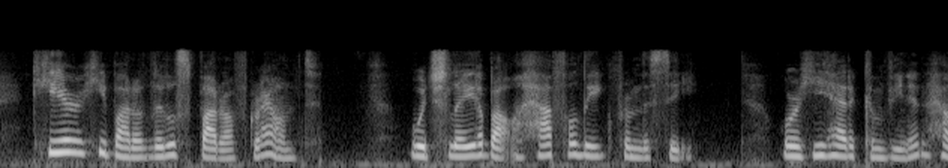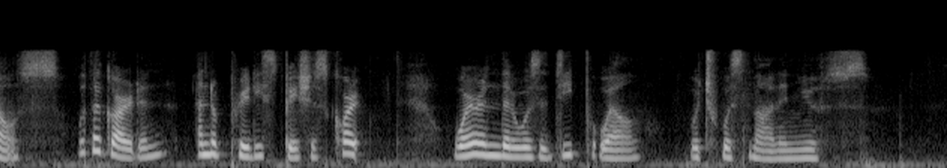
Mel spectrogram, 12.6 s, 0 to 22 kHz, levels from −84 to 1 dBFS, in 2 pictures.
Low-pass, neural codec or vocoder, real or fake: 7.2 kHz; codec, 16 kHz in and 24 kHz out, 0.6 kbps, FocalCodec, streaming, 4096 codes; fake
